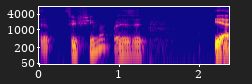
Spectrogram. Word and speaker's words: Tsushima: I bought Ghost of I can never pronounce it. Tsushima? What is it? Yeah, Tsushima.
